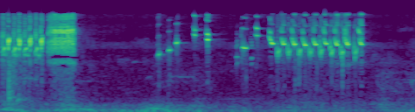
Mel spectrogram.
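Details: Wild-type European goldfinch song: rapid, buzzy high twitters, then a few separate thin whistles and a fast tinkling trill near the end, with faint low background hum.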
